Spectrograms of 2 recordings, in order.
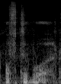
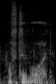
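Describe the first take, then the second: No difference in how they are said.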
